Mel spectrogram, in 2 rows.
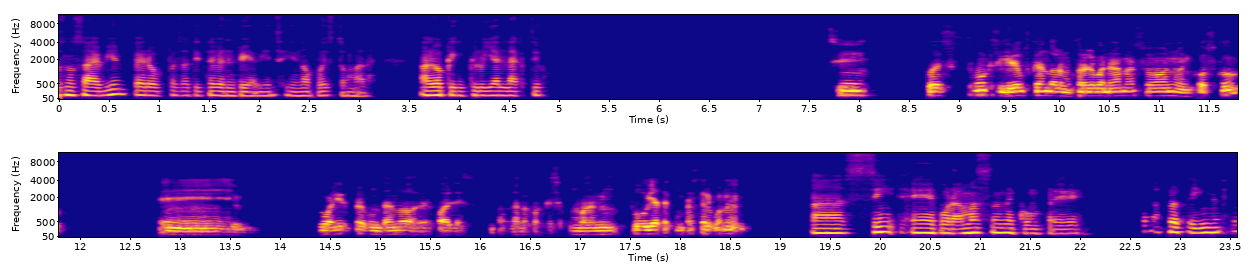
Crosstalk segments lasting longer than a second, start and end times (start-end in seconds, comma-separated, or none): none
